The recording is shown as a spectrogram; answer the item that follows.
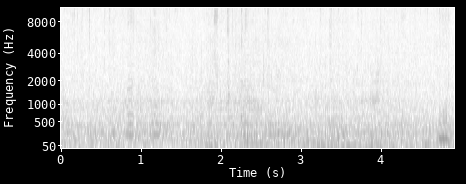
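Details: Inside an open honey bee hive on a sunny, slightly windy day, bees move about with a microphone lowered among them. A dense, low, muffled drone runs throughout, with rumbling low noise beneath and a short louder buzz at the close.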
